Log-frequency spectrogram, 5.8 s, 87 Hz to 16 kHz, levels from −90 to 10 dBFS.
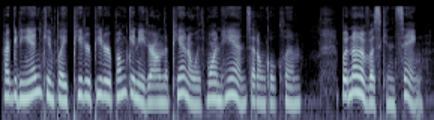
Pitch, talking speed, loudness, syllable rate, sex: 215 Hz, 240 wpm, -19 LUFS, 6.3 syllables/s, female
